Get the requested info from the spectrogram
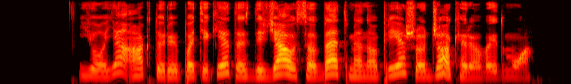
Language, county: Lithuanian, Panevėžys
